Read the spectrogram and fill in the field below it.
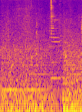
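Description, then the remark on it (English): A steady low engine rumble of a boat on the River Thames during a wedding, with a continuous wash and lapping underneath and a brief higher whine midway; no one speaks. “Carl and his beautiful bride Susan are getting married on the River Thames.”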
